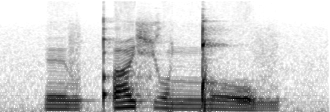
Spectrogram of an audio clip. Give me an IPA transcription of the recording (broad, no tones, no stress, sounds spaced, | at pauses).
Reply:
e v qʼ ɘ ɕ o ŋ͡ǃ o v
